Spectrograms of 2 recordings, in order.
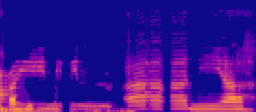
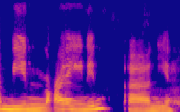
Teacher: Jelas ya, izhar, tidak dipanjangkan.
